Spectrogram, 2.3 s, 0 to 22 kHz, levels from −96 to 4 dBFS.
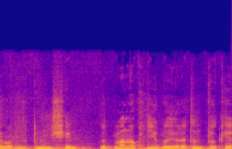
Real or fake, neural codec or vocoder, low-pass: fake; codec, 44.1 kHz, 3.4 kbps, Pupu-Codec; 14.4 kHz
